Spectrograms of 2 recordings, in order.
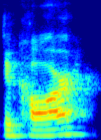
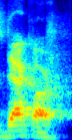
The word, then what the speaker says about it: Dakar: to do this and i always mispronounce it the car help me out here yeah yeah it's dakar that car okay so as you're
